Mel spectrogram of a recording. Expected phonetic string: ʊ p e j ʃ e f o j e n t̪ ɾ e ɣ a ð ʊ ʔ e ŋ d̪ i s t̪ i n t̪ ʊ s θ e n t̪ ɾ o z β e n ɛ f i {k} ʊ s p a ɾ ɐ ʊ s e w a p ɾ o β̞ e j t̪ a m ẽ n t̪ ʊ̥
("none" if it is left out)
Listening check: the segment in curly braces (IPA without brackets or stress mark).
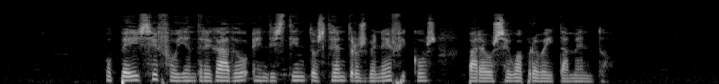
k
